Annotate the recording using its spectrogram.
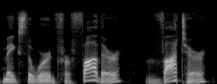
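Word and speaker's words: Vater: The V often gets the F sound, which makes the word for father, vter, sound like fetter.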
